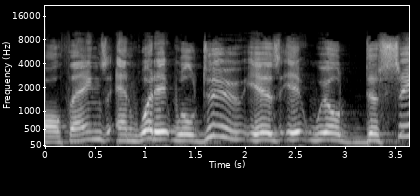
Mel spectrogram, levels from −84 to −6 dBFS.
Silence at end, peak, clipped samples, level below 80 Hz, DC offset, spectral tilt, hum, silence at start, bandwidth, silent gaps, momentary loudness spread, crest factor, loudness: 0 s; -8 dBFS; under 0.1%; -70 dBFS; under 0.1%; -2.5 dB/octave; none; 0 s; 10.5 kHz; none; 7 LU; 16 dB; -25 LUFS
